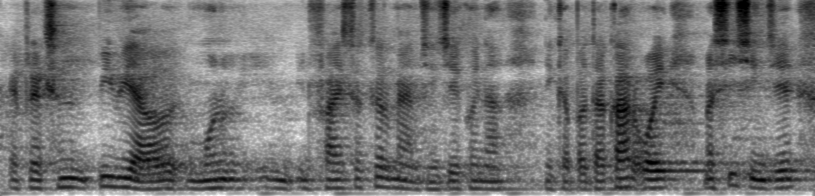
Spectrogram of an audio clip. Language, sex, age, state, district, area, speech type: Manipuri, male, 30-45, Manipur, Thoubal, rural, spontaneous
